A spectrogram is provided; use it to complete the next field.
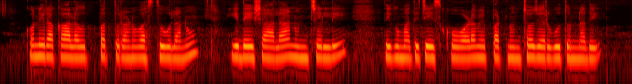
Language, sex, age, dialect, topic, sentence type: Telugu, male, 56-60, Telangana, banking, statement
